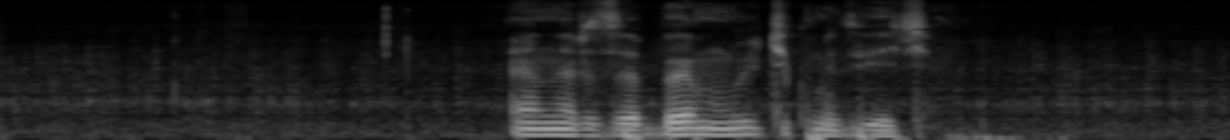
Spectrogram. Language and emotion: Russian, neutral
